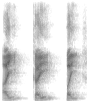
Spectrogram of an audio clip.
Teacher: ஐகார எழுத்து தனித்து வரும் இடங்களில் தனக்குரிய இரண்டு மாத்திரை அளவில் முழுமையாக ஒலிக்கிறது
